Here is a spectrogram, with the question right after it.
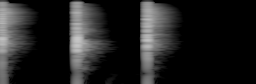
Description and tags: A series of three claps slowly spaced out
clap, hands, slap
